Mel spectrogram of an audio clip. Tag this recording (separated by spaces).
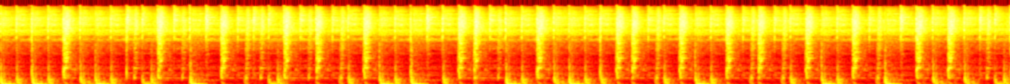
drum beats amen breaks loops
